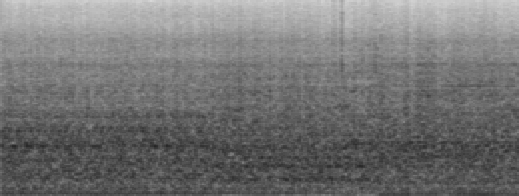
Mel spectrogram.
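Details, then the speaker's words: StuG III restoration, drivetrain run without tracks, unloaded, after adjusting right-hand brake to match left: steady heavy mechanical rumble with even running-gear clatter, no grinding or knocking, brakes operating; gear rattle said to go away under load, thicker gear oil planned. "better. Sounds great, man. It sounds good. The brakes are operating."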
